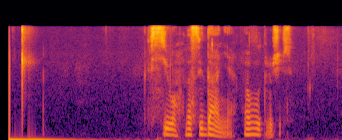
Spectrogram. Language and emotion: Russian, angry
